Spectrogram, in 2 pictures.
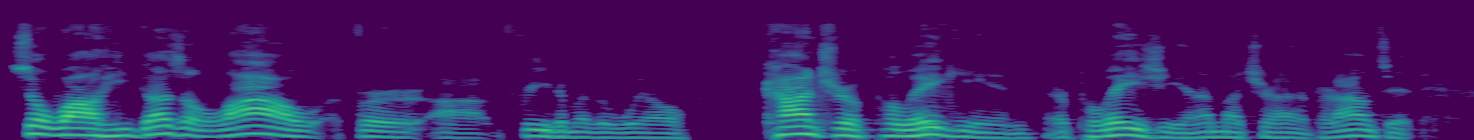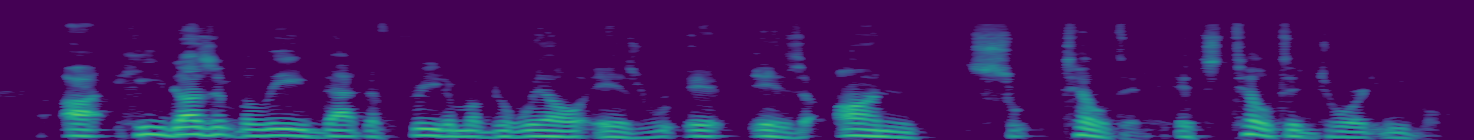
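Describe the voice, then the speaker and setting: Male co-host, mid pitch, measured and analytical delivery. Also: animated. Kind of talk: casual podcast discussion.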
